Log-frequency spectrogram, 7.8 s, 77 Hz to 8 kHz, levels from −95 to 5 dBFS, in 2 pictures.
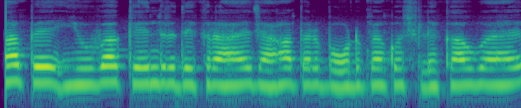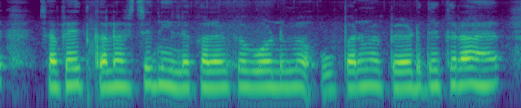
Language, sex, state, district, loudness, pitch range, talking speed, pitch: Hindi, female, Bihar, Gopalganj, -19 LUFS, 195-215 Hz, 220 wpm, 210 Hz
